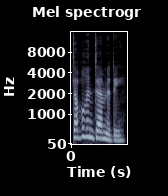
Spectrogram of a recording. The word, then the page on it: double indemnity: American English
